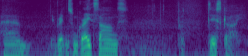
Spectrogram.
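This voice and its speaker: Vlogging outdoors, a Dublin man chats heartfelt and casual, stumbling through plenty of fillers and restarts. He takes it slowly in a low, dark, steady voice, and there's a little hiss or hum on the track.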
